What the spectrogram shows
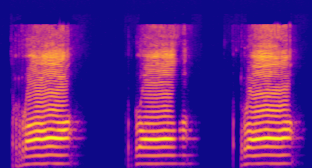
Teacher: আবার বরাবর আবার উপরে তালুর সঙ্গে লাগিয়ে উচ্চারণ হবে কি বললাম জিহ্বার আগার পিঠ তার বরাবর উপরে তালুর সঙ্গে লাগিয়ে উচ্চারণ হবে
